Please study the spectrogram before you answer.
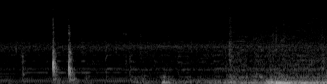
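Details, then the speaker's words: Mercedes-Benz GLC 220 d 4MATIC, 143 kW diesel, engine bay untouched: two clicks, then catches almost instantly and settles into a steady, quiet, even idle; healthy start. "двіжок запускається з півоберта впевнено тримає оберти працює тихо і стабільно"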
